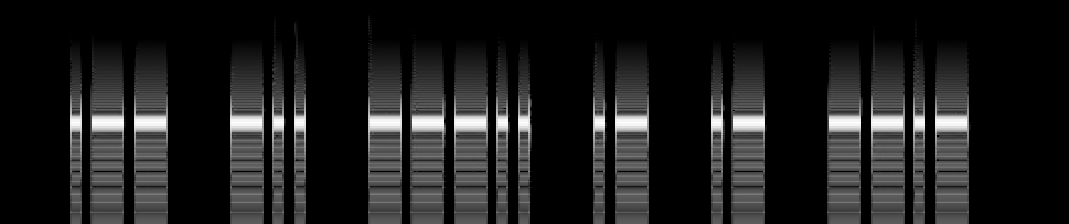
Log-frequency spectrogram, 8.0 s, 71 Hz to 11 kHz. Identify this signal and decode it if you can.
Morse code, heard as a keyed tone, about 15 wpm, spaced as for 11 wpm, 700 Hz. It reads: WD8AAQ
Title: USA Call Signs - 6 Characters - 2x Character Spacing - 15wpm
